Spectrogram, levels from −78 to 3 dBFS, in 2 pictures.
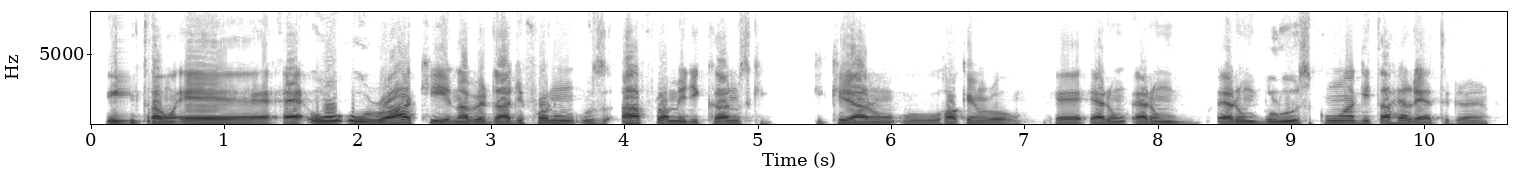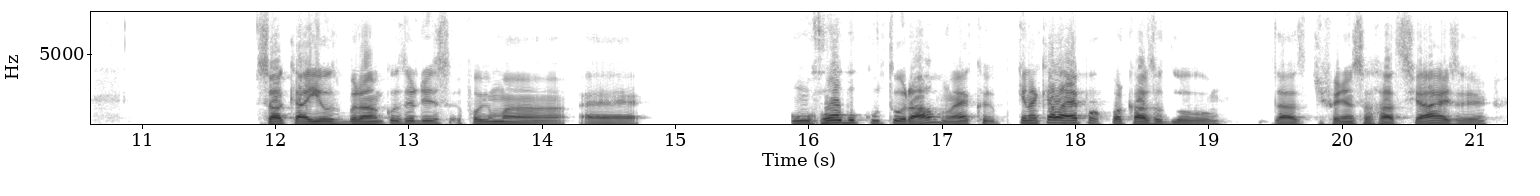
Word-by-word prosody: Então 140 -5 +2
é 115 -2 +3
é 295 +1 +5
o 145 +1 +3
o - - +2
rock 135 -3 +4
na 125 +1 +2
verdade, 125 +3 +2
foram 160 0 0
os 125 -6 -6
afro-americanos 145 -3 +1
que 110 - -21 0.3
que 130 - -15
criaram 115 0 +1
o 110 -1 -6
rock 120 - 0
and 110 - -2
roll 100 -3 -4 0.2
é 110 0 -1
era 115 +1 +2
um 125 - -2
era 120 +2 +2
um 120 -3 -4 0.2
era - - +3
um 140 - +1
blues 130 +5 0
com 160 0 -2
a 160 - +2
guitarra 150 +1 -1
elétrica, 110 -4 -3
né. 120 - -14 1.4
Só 135 -2 +2
que - - -6
aí 140 -1 +4
os 140 -2 -1
brancos, 130 +4 -1
eles 155 -2 -4
foi 125 -1 -3
uma, 110 -4 -3
eh 105 -1 -5 1.1
Um 150 +2 0
roubo 175 +4 +2
cultural, 155 +2 0
não 120 -2 -3
é, - - +2
porque 150 +3 -7
naquela 170 +1 +4
época, 165 0 -1
por 145 - -2
causa 130 -2 +1
do 110 -4 -6 0.4
das 110 -1 -1
diferenças 115 +1 -4
raciais 125 +3 +1
eh, 105 -1 -7
125 Hz, 155 wpm, -22 LUFS, 115-150 Hz, 1.4 s, é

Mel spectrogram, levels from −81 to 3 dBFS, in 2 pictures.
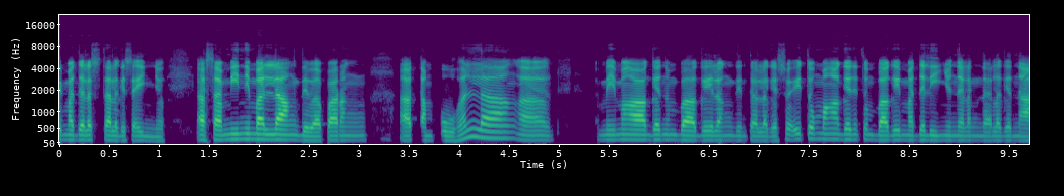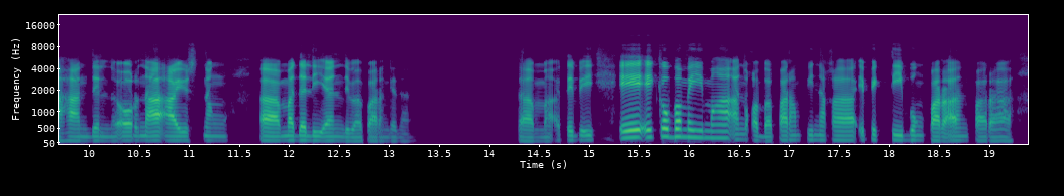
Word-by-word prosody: madalas 150 0 +3
talaga 140 -2 +1
sa 135 0 +1
inyo 125 -2 -4 0.3
nasa 150 0 +5
minimal 165 +1 +5
lang, 155 -1 +7
'di 135 - -2
ba, 130 0 +1
parang, 135 0 -1 0.3
ah, - - +2
tampuhan 135 - -4
lang, 200 -4 +2
ah, 145 -2 +1 0.6
may 150 0 0
mga 155 -1 +4
gano'ng 155 0 -10
bagay 140 -1 +2
lang 140 0 -1
din 135 -1 -10
talaga. 130 0 -3
So, 160 - -8
itong 170 +3 -1
mga 165 -1 +1
ganitong 155 -1 0
bagay 140 +1 +4
madali 145 -1 0
niyo 140 0 -5
na 135 -1 +1
lang 135 - -15
talaga 130 0 -5
naha-handle 125 -1 -2
or 130 0 -2
naayos 130 -1 +1
nang, 130 -1 -10 0.3
ah, 125 -1 +3
madalian, 130 -2 -1
'di 115 - -8
ba, 115 - -8
parang 125 +1 -9
gano'n? 110 -1 -21 1.1
Tama. 115 0 -6
Ito 140 - -5
ba 140 - -7
ay - - -23 0.2
eh, 215 +3 +7 0.2
ikaw 245 0 0
ba 245 - +2
may 230 -2 -1
mga 205 -1 -2
ano - - -11
ka 135 - -6
ba 120 -1 -7
parang 140 +1 -5
pinakaepektibong 140 0 -5
paraan 130 0 -1
para, 120 -2 -10
140 Hz, 175 wpm, -24 LUFS, 130-150 Hz, 1.1 s, lang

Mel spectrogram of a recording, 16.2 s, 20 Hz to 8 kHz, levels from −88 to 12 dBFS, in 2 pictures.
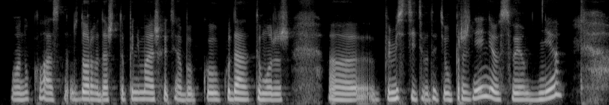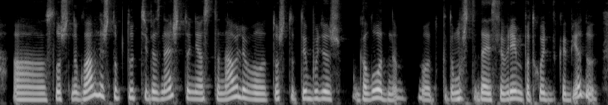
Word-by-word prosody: О, 180 -1 -2
ну, 190 +2 -3
классно, 185 -4 -4
здорово, 190 -1 +1
да, 175 +1 0
что 175 - -10
ты - - -4
понимаешь 195 -1 -1
хотя 180 - -3
бы, 170 0 -4
ку 185 +1 -1
куда 190 0 +2
ты 185 +2 -3
можешь, 175 -1 -2 0.5
э, 170 -1 0
поместить 200 0 -1
вот 190 +3 -4
эти 185 -2 -3
упражнения 220 +6 +1
в 185 - -7
своем 180 -1 -1
дне. 210 - +1 0.8
А, 180 -1 +2
слушай, 200 +3 -1
ну, 190 0 +1
главное, 265 - +5
чтобы 235 -2 -3
тут 230 -1 -2
тебя, 205 -2 0
знаешь 220 +10 +1
что, 215 - -2
не 195 - 0
останавливало 190 0 +2
то, 195 +3 -1
что - - -8
ты 210 - +1
будешь 205 -2 +1
голодным. 195 +3 +2
Вот. 175 -8 -3
Потому 190 +2 +1
что, - - -9
да, 195 - +4
если 180 +1 +2
время 200 +1 +5
подходит 185 -1 -1
к 190 - -21
обеду, 275 - +2
190 Hz, 175 wpm, -22 LUFS, 180-210 Hz, 0.8 s, главное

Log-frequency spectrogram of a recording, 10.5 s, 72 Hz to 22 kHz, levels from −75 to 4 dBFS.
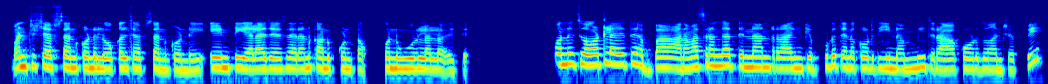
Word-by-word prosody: మంచి 240 +2 +3
చెఫ్స్ 235 -1 +2
అనుకోండి 220 0 +1
local 210 +1 0
chefs 205 +1 -4
అనుకోండి. 185 -1 -4 0.2
ఏంటి 220 0 +1
ఎలా 200 +1 +2
జేశారని 205 +1 -1
కనుక్కుంటాం 205 -2 -3 0.2
కొన్ని 210 0 +2
ఊర్లలో 200 -2 +2
అయితే. 175 0 -10 0.9
కొన్ని 280 0 +4
చోట్లలైయితే 275 +1 +4
అబ్బా! 225 +4 +1
అనవసరంగా 250 +5 +2
తిన్నానురా! 225 -2 +1
ఇంకెప్పుడు 220 +3 -2
తినకూడదు. 220 -1 -3
ఈ - - 0
నమ్మిది 210 +3 -2
రాకూడదు 200 +1 -3
అని 190 -1 -7
చెప్పి 185 - -6
215 Hz, 145 wpm, -23 LUFS, 200-230 Hz, 0.9 s, కొన్ని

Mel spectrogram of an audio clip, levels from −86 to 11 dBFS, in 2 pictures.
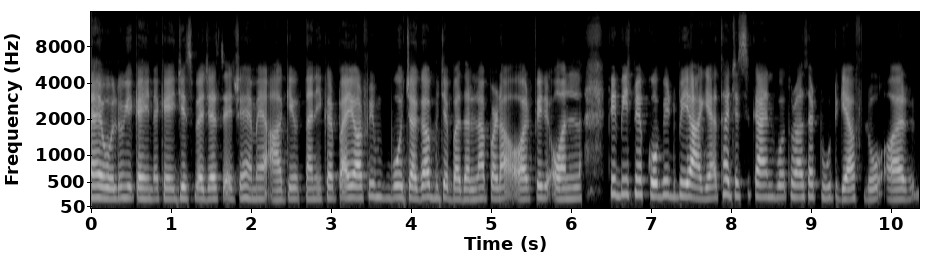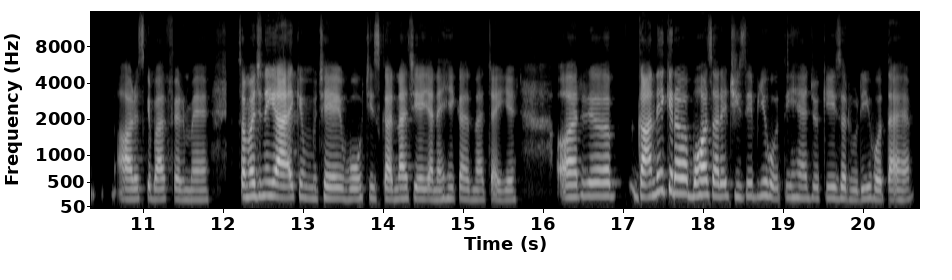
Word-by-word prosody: मैं 215 -1 +6
बोलूँगी 205 +2 -1
कहीं 195 -1 +4
न 195 - -3
कहीं 195 -1 +1
जिस 205 -1 -1
वज़ह 195 0 +3
से - - -1
जो 200 +2 -4
है 210 -1 -1
मैं 195 0 -1
आगे 175 +3 -2
उतना 195 0 -2
नहीं 195 0 -7
कर 205 +1 -1
पाई 215 - +5
और 210 - +6
फ़िर 240 -1 -5 0.2
वो 220 +1 +1
जगह 215 +3 +4
मुझे 210 0 -4
बदलना 190 +1 0
पड़ा 200 0 +1
और 190 0 +1
फ़िर 215 0 0 0.2
ऑनल 195 +1 -2 0.4
फ़िर 280 -1 +1
बीच 275 0 -2
में 275 - +3
कोविड 245 0 +2
भी 245 -1 +3
आ 215 -3 +6
गया 205 +1 0
था 280 - +3
जिसके 250 +2 -7
कारण 225 0 +3
वो 220 0 -6
थोड़ा-सा 225 0 -1
टूट 210 +1 -10
गया 190 -2 +3
फ़्लो 190 -1 -8
और, 185 0 -1 0.4
और 185 0 +2
उसके 190 +1 -8
बाद 190 0 0
फ़िर 185 -2 -4
मैं 180 0 -5 0.4
समझ 235 +1 +4
नहीं 250 0 +4
आया 210 - +9
कि 230 - -5
मुझे 205 0 -2 0.2
वो 190 0 -2
चीज़ 205 -2 -9
करना 195 0 +2
चाहिए 195 -1 -2
या 185 - +1
नहीं 190 +3 -7
करना 180 -2 -5
चाहिए 175 +1 -6 0.6
और 225 0 +5 0.8
गाने 245 +8 +5
के 340 +1 +1
अलावा 290 -2 +5
बहुत 265 +1 +6
सारी 240 -1 0
चीज़ें 235 +1 -7
भी 245 - -8
होती 215 +1 -10
हैं 205 -1 -6
जो 205 -1 -10
कि 210 -1 -5
ज़रूरी 190 -1 -7
होता 175 - -2
है 175 0 -2
205 Hz, 215 wpm, -24 LUFS, 190-225 Hz, 0.8 s, आया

